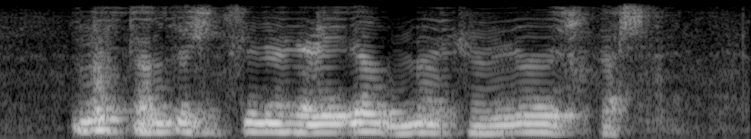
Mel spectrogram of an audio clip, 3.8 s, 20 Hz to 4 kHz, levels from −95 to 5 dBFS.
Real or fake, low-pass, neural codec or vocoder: fake; 3.6 kHz; codec, 44.1 kHz, 1.7 kbps, Pupu-Codec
